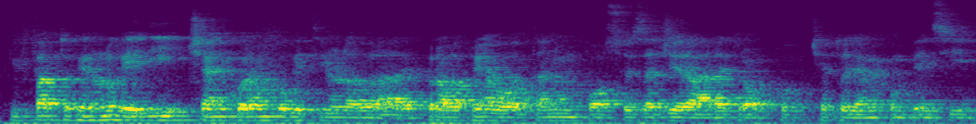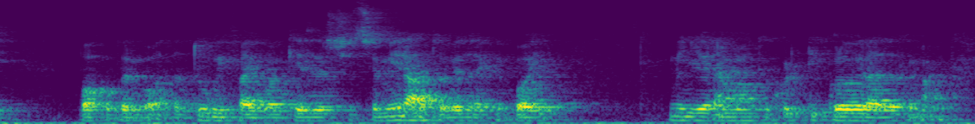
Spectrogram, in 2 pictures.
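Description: Man, thirties, low pitch, chiropractor instructing a patient, reassuring, informal, strong room echo. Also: flat delivery, fairly quick, dark tone, muffled recording. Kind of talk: instructing a patient during a hands-on session. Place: small treatment room indoors. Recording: very echoey small room, faint noise.

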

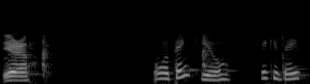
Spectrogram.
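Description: A woman's voice: fairly high pitch, expressive, takes it slowly. A woman improvising a casual game roleplay as a video creator playing characters. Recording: dull, lo-fi microphone.

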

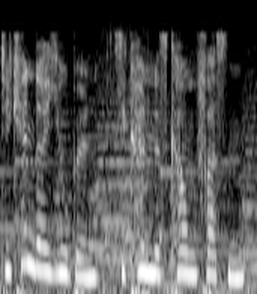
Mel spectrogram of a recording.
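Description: A woman's voice: a little high, moderate pace, muffled recording, natural voice. A woman giving scripted, dramatic narration for a radio play. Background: music.

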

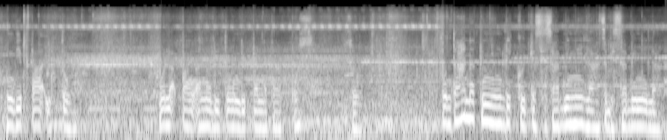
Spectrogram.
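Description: A young man vlogging as he walks through an abandoned building's grounds at night, talking haltingly with many fillers into a handheld camera. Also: mid-range voice, heavy background noise. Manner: hesitant, halting, with fillers and repeated phrases. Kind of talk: casual handheld walkthrough at night. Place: outdoors at night on overgrown grounds. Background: loud music bed.

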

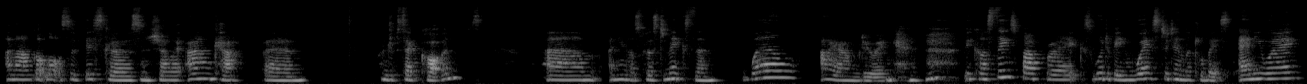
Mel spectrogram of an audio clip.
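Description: Woman, 50s, crafting vlogger; slightly croaky, chatty explainer, roomy echo, fixed desk camera. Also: fairly high pitch, measured pace. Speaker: sewing vlogger. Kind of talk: casual show-and-tell. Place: bright sewing room, indoors.

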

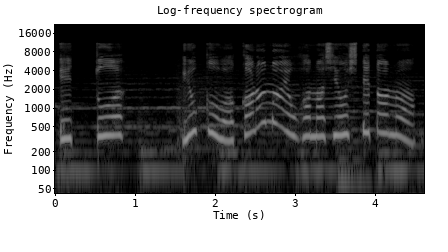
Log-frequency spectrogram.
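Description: A woman's voice: very high-pitched, expressive, slow, a bit bright, faint music behind, exaggerated voice. A woman voicing an innocent, eager little girl in an anime game, childlike and naive in manner. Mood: earnest storytelling. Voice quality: childlike, cutesy. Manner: naive, refers to herself by name. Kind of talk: Japanese anime game acting.

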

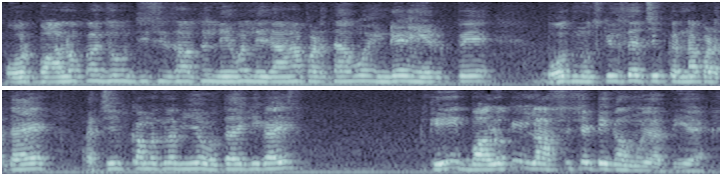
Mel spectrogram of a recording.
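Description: High-voiced young man, roomy sound. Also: fairly even intonation, moderate pace, a little mellow. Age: young adult. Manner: instructive, frequently addressing viewers directly, mixing in English terms. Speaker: hair colour instructor and video host. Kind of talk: informal tutorial explanation at a whiteboard. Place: small indoor room beside a whiteboard. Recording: roomy echo, distant mic, background noise.

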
